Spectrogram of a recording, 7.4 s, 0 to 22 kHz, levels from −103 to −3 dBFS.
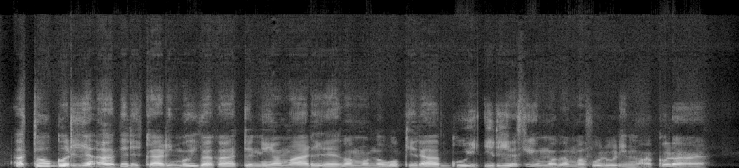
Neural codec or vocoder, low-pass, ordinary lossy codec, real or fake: codec, 44.1 kHz, 2.6 kbps, SNAC; none; none; fake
